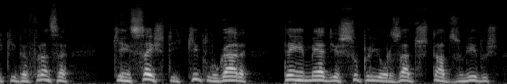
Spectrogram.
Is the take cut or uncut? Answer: uncut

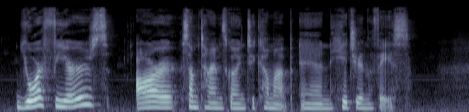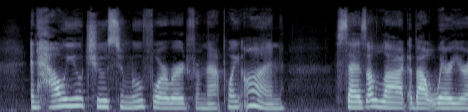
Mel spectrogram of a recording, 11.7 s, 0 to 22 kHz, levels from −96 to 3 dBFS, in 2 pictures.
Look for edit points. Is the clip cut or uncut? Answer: uncut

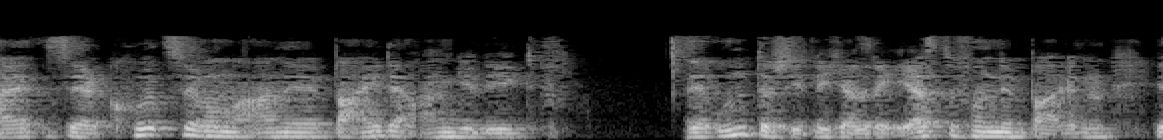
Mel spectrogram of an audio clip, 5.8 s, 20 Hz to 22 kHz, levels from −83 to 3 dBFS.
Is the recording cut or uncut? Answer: cut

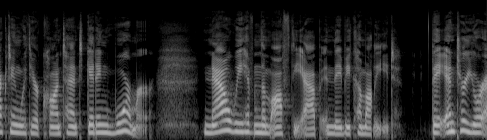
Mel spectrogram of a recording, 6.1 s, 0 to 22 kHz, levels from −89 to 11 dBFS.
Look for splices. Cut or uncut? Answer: cut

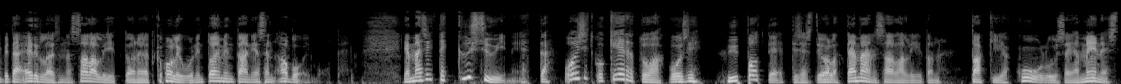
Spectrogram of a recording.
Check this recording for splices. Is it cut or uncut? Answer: cut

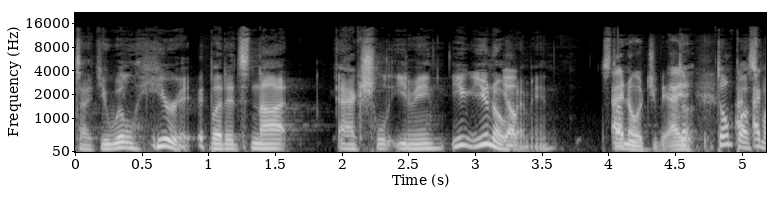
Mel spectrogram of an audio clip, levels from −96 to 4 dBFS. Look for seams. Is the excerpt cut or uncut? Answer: cut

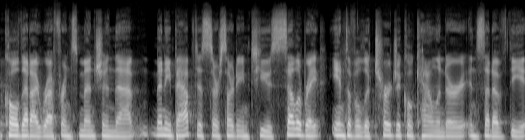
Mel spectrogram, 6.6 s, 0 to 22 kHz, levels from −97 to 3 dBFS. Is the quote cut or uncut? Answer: cut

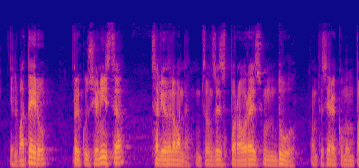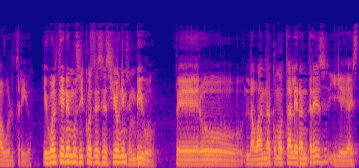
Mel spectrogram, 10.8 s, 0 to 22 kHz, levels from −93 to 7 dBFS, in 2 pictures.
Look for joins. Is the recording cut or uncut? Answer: cut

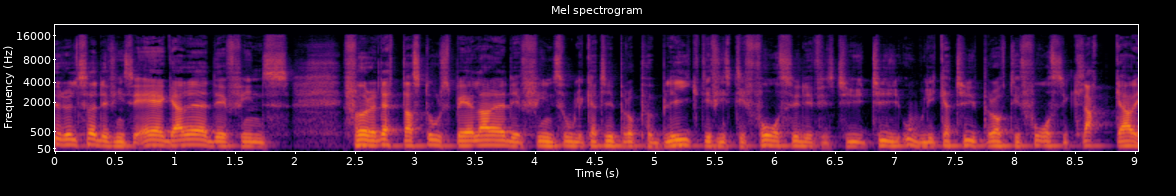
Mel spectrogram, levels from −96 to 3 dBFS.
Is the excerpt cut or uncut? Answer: uncut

